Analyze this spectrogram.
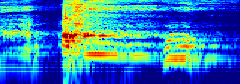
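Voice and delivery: high burst of laughter; real laughing fit. Real, not acted. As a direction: break up laughing after trying to speak.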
